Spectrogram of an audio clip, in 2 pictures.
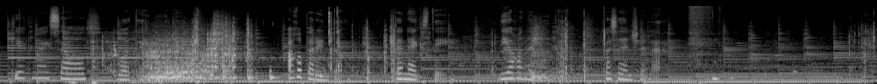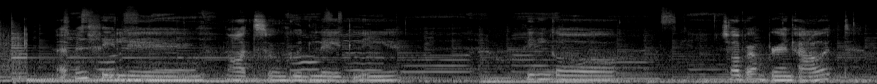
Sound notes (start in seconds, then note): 6.9 laugh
